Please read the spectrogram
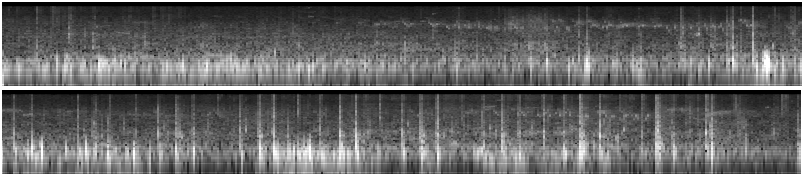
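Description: Horse's hooves cantering on a sand arena, a run of soft, regular hoofbeats that grow louder and closer from about five seconds in.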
